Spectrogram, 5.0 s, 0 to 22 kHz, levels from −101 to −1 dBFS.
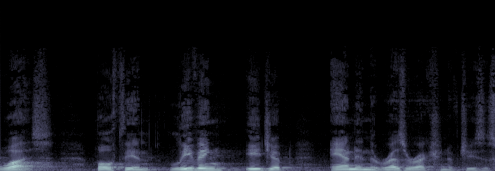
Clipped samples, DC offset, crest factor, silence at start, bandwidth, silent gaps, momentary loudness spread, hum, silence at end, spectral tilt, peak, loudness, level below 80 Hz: under 0.1%; under 0.1%; 22 dB; 0 s; 13.5 kHz; none; 17 LU; none; 0 s; -8 dB/octave; -16 dBFS; -38 LUFS; -84 dBFS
